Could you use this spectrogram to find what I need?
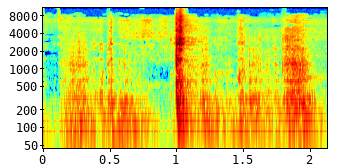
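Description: A hollow plastic cover clacks down onto a hard surface.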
